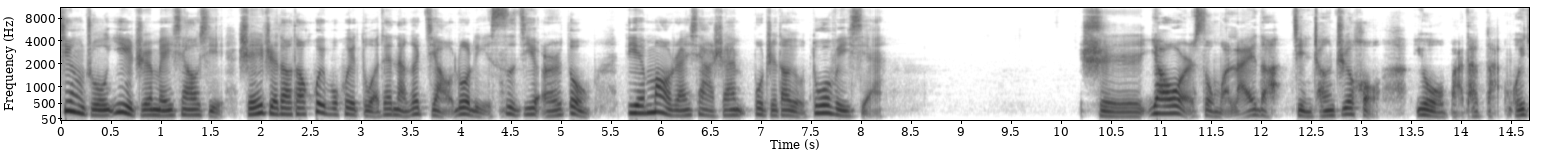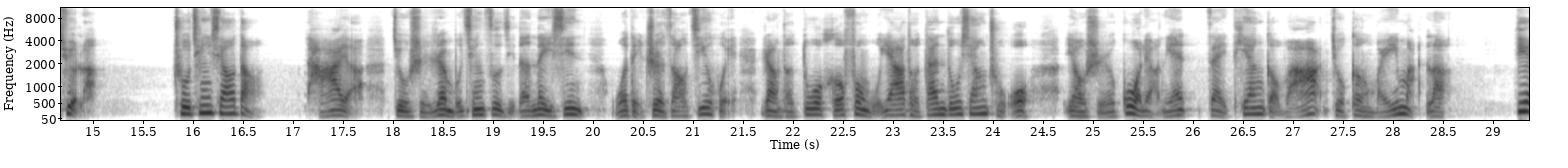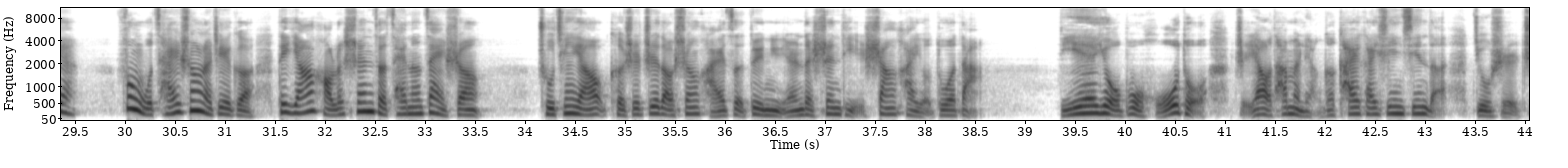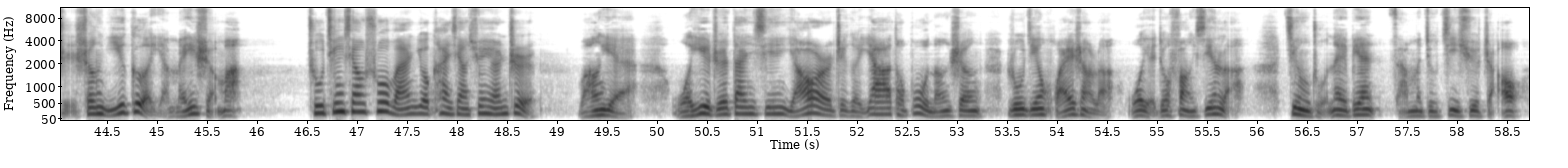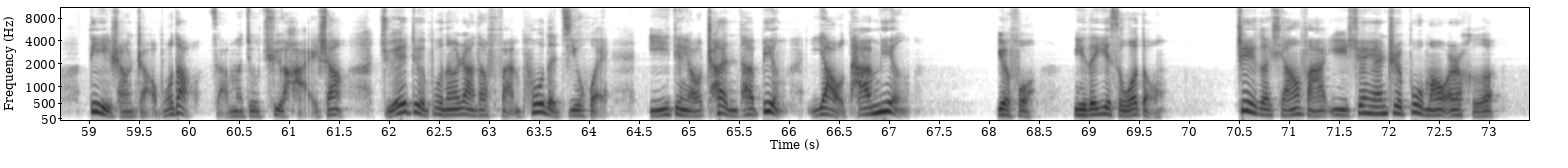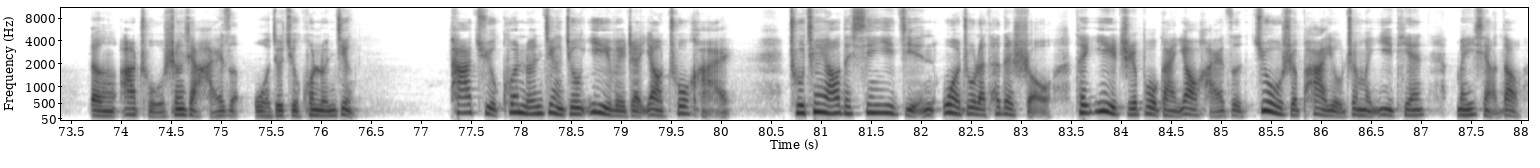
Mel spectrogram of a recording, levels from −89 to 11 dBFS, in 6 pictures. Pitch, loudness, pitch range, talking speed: 180 Hz, -17 LUFS, 155-220 Hz, 220 characters per minute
